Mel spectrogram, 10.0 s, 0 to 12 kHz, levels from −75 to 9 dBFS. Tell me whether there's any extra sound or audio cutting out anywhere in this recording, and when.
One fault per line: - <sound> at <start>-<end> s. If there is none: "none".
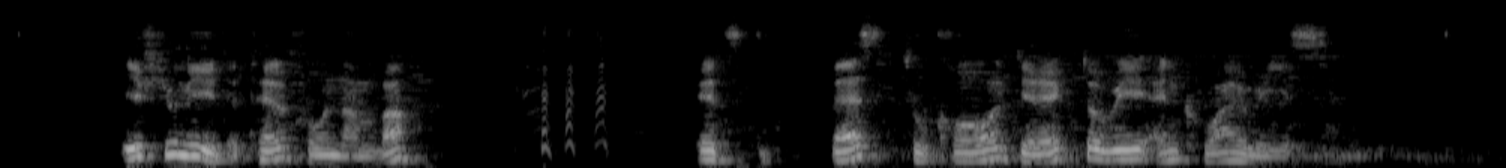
- laugh at 3.4-4.1 s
